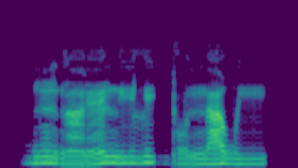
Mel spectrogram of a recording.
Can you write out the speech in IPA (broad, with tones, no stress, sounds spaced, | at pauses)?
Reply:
b ũ˧ ɡ ã˨ ɾ ɛ̃˨˦ n i˧ l i˧ ɡ͡b o˨ n a˧ w i˧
